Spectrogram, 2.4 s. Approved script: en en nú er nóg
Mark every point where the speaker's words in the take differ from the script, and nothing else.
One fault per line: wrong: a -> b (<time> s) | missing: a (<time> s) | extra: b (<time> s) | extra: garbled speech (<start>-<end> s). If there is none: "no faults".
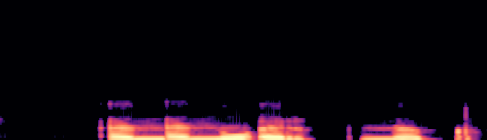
no faults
